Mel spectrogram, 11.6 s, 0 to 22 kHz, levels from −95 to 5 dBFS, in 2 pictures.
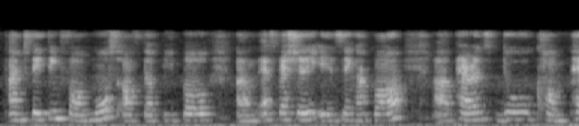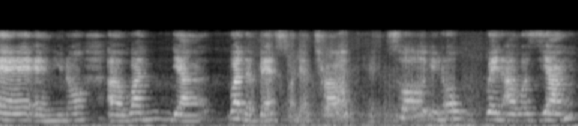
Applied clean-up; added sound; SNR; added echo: neural separator model SepFormer DNS4.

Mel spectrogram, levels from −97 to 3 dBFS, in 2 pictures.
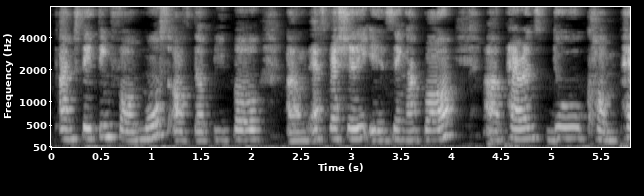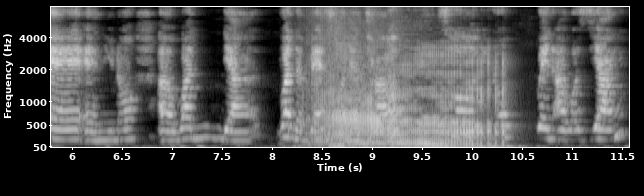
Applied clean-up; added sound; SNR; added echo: classical method WPE with log-MMSE.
